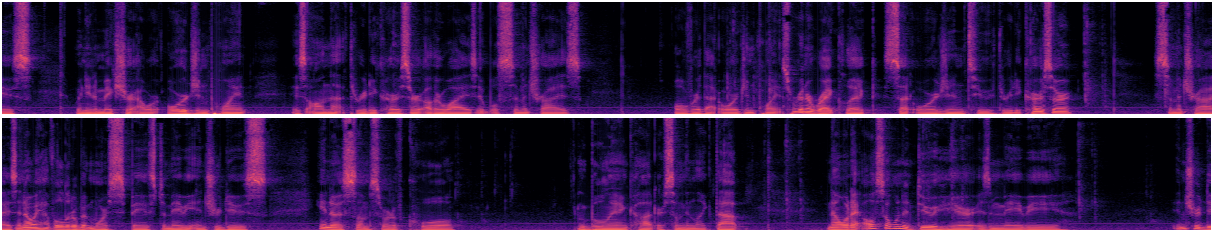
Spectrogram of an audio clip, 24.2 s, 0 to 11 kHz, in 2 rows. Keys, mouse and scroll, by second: 0.0 Tab, 3.9 Tab, 7.3 ctrl+z, 7.6 Tab, 8.0 right click, 9.6 click, 10.8 alt+x, 11.0 Tab, 11.6 Tab, 13.3-14.0 middle drag, 14.2-15.1 middle drag, 15.5-15.9 middle drag, 16.1-16.6 middle drag, 17.0 middle click, 18.6 middle click, 19.1 middle drag, 19.9 KP_3, 20.7 middle click, 22.8 d.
